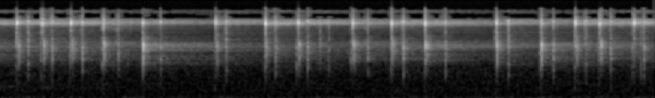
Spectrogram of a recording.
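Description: Fingertips and nails rapidly click the keyboard keycaps of a small plastic fidget cube held in both hands. The result is a quick, uneven run of crisp, bright plastic clicks that stop dead with no ring and have almost no low end.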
